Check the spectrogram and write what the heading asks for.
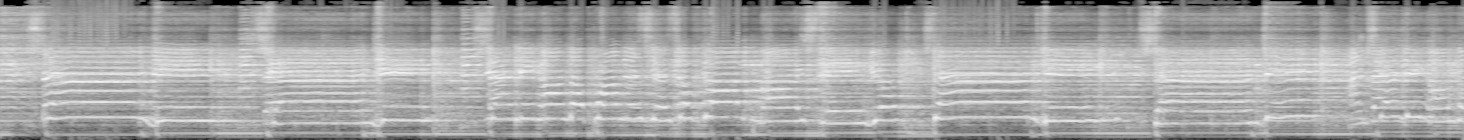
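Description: Children's choir singing a worship song with a woman's voice leading, over an instrumental accompaniment with a bass line.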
